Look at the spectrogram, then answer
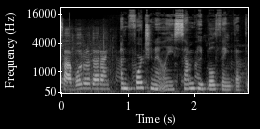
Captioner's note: through translator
